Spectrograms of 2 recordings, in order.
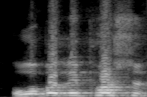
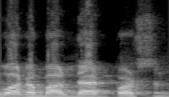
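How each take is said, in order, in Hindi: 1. अंतिम t ध्वनियाँ छूट जाती हैं, चुप रहती हैं। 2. अंतिम t ध्वनियाँ साफ़ बोली जाती हैं। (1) "वो क्या बोलते हैं" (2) "अब हम बोलते हैं"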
